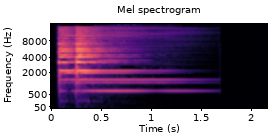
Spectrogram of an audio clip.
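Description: Bell-chime sound effect for a notification-bell icon being clicked. It is struck twice in quick succession and rings out with several clear tones, fading away over about a second and a half.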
